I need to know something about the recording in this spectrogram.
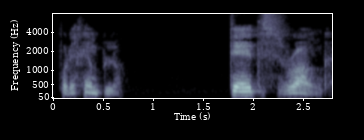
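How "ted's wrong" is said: "Ted's" stressed strongly, falling after it. Shown as a demonstration. Teacher models the noun's accent for learners, stress on "Ted's". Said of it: "el nombre lleva acento fuerte".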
